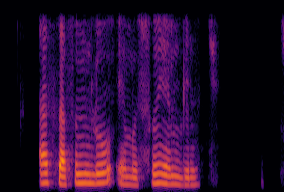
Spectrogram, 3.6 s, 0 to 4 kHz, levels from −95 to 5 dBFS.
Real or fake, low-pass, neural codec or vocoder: fake; 3.6 kHz; codec, 24 kHz, 3.1 kbps, DualCodec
